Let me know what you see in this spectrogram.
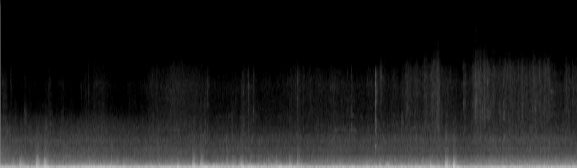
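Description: Shinkansen bullet train running on the track, heard from inside a passenger car: a steady low rumble with a few faint ticks.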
